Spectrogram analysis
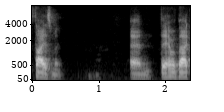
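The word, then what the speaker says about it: Theismann: a question for you how do you pronounce your name and Joe Theisman actually said we pronounced it these men for the longest time it's Joe theseman Roger says no it's not it's Theisman and they have a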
